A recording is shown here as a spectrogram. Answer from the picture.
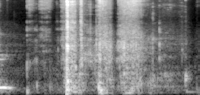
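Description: Cardboard mailer box being pulled open: the lid and its tucked-in flap scraping and rustling against the box, with one sharp snap a little under a second in.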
